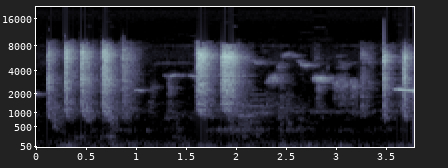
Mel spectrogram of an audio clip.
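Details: White-rumped shama singing playfully: a burst of four rapid harsh notes, then scratchy chatter and thin high whistles, ending in a bright whistled note.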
